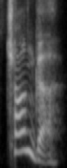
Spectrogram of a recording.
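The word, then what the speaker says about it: Chang'e: Smite which is also how I learned to pronounce chunga that mission from the Chinese space agency well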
